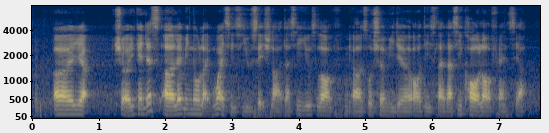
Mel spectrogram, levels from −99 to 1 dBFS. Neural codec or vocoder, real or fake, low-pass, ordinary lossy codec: none; real; none; none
